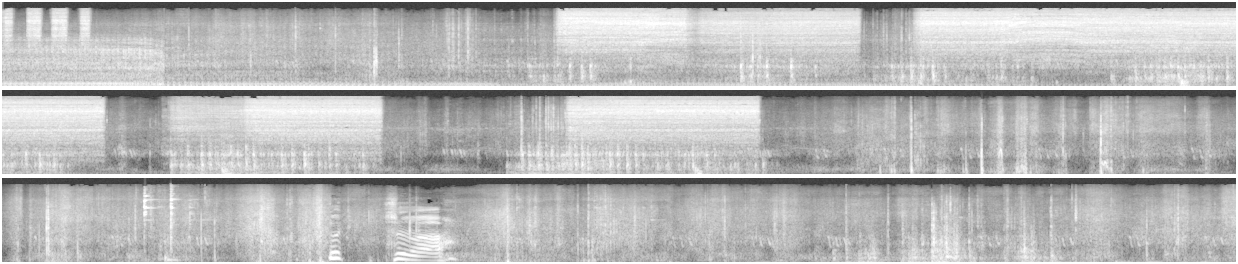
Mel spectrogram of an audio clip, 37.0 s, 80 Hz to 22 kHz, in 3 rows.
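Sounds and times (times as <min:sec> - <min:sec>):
aerosol spray hissing: 0:00.0 - 0:00.9, 0:05.5 - 0:13.4, 0:14.9 - 0:16.2, 0:18.2 - 0:19.9
engine running: 0:00.0 - 0:16.2, 0:17.4 - 0:20.0.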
